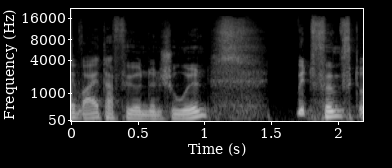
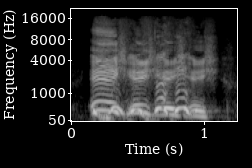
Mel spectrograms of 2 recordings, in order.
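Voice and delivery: put-on eager kids; 7 dB louder than usual. Children shouting to volunteer.

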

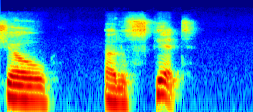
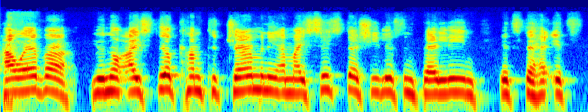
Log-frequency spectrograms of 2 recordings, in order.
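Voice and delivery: higher, mock European accent as Heinz; Heinz's accent; 4 semitones higher than usual. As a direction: put on Heinz's accent, politely chatty. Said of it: "the whole entire show in Heinz's accent".

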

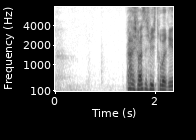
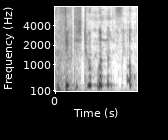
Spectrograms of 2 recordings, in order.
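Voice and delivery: high laughing repeat; 13 semitones higher, slower than usual. Real, not acted. Repeating the friend's whispered joke, laughing. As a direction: laugh through the words.

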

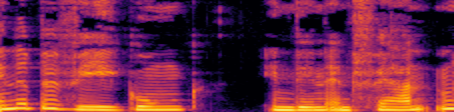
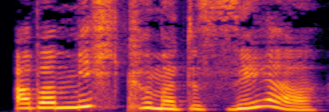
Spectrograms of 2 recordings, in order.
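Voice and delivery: higher, prompt objection; quick; 6 semitones higher than usual. A narrator's reading. Alice objects to the pigeon, quickly. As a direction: jump in with a quick protest. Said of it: "sagte Alice schnell".

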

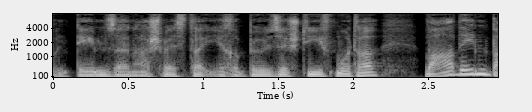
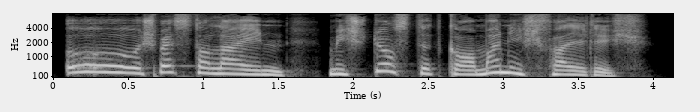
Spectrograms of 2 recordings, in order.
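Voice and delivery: put-on much higher pompous boy voice; theatrical little brother; 12 semitones higher than usual. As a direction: sigh like a fairy tale prince. Brudi figure.

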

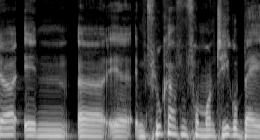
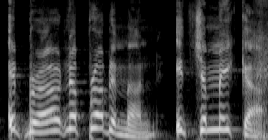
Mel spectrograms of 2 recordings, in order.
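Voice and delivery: much higher, easygoing Jamaican lilt; laid-back Jamaican "no problem, man"; Jamaican hotel porter; 9 semitones higher than usual. Retold or imitated. Jamaican porter reassures the vomiting tourist, higher and easygoing. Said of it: "meinte der wirklich original zu mir".

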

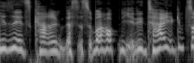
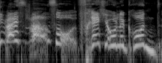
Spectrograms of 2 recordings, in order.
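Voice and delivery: amused excitement; 9 semitones higher, slower than usual. Real, not acted. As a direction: savour how cheeky it is, nearly shouting. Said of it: "das ist so witzig". (begeistert und lachend, langsam und laut)

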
